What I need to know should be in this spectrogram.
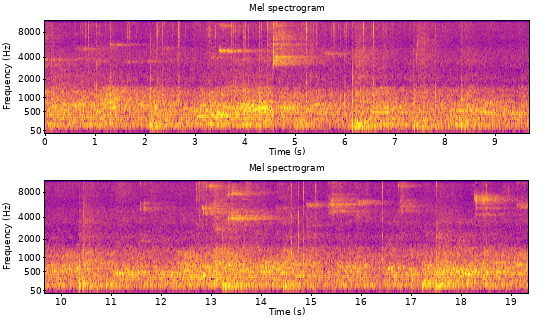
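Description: A crowd chatters in a large echoing hall.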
